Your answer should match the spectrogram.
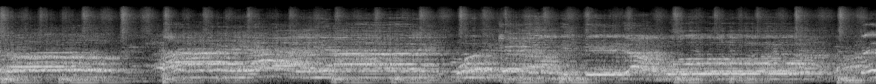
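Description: Live folk song: a woman and two men sing long held notes together over a strummed acoustic guitar, a steadily beaten double-headed drum and a quick, even shaker. The voices break off briefly about a second and a half in and again near five seconds.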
